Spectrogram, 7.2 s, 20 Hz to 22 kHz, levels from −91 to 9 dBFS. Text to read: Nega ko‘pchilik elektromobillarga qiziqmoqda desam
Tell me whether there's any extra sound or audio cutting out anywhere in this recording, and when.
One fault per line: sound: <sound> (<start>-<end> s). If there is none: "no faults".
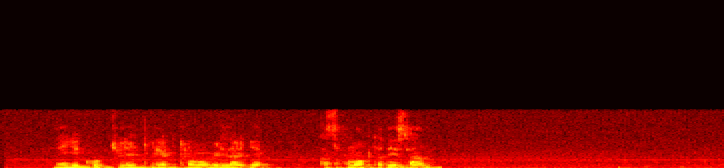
no faults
